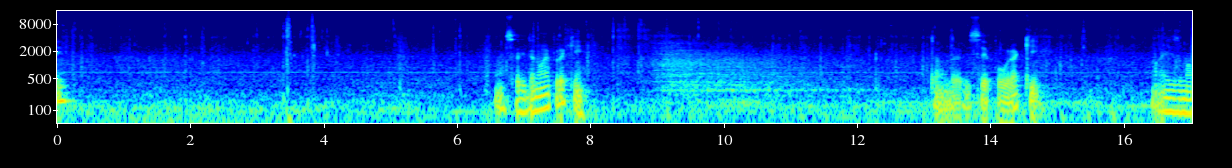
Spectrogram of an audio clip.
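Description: Footsteps tread softly on ground and grass.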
